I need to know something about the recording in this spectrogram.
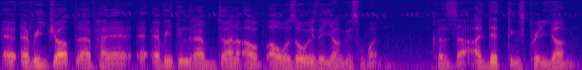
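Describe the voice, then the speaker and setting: A man's voice: medium pitch, fast talker. A twenty-one-year-old man in casual, unscripted conversation, often repeating the starts of words as he puts questions and thoughts together. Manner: stammering, repeated word starts. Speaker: conversation host asking questions. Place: outdoors in an empty parking lot. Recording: steady outdoor insect noise. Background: crickets and night insects.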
